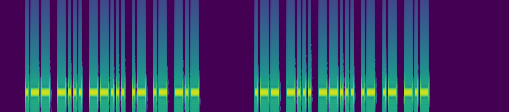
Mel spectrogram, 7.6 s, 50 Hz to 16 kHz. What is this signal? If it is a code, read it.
Morse code, heard as a keyed tone, about 32 wpm, 700 Hz. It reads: WB7AAK WB7AAK
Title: USA Call Signs - 6 Characters - Repeated 2x - 30wpm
